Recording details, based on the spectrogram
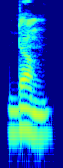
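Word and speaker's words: dumb: एम के बाद यदि बी आता है तो बी साइलेंट होता है। जैसे कॉम, बॉम, थम, डम।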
